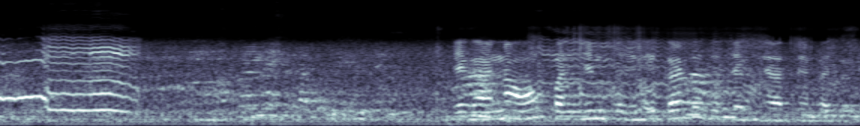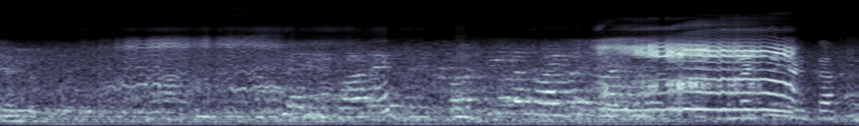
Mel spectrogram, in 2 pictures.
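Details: Newborn baby just after birth, described as healthy: strong, rhythmic, full-voiced crying wails over room noise and background voices, a healthy newborn cry.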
